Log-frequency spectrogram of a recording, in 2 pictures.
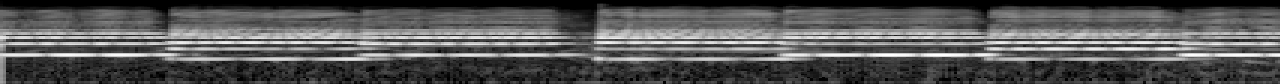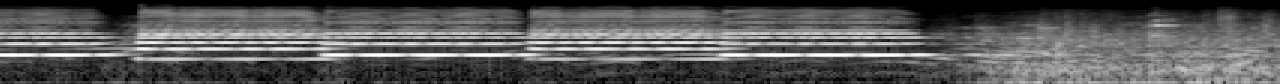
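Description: A fire truck's two-tone siren blares close by.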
